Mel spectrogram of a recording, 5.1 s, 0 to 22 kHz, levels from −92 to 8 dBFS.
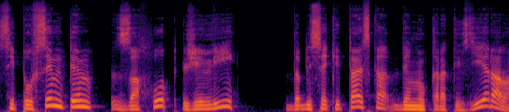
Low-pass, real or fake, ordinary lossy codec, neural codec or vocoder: none; fake; none; codec, 44.1 kHz, 1.7 kbps, Pupu-Codec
